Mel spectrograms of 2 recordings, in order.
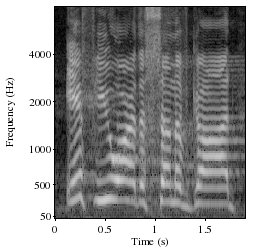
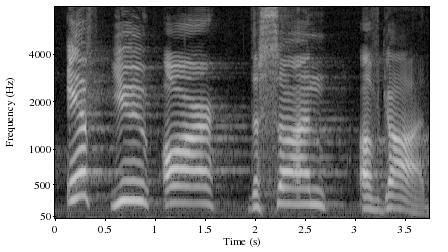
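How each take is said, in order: First: High, loud taunt at normal speed; mocking challenge. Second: Slow, high, word-by-word taunt; mocking challenge. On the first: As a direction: fling it out as a raised-voice jeer. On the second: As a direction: hammer each word apart in a raised voice. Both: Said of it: "this mocking statement".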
